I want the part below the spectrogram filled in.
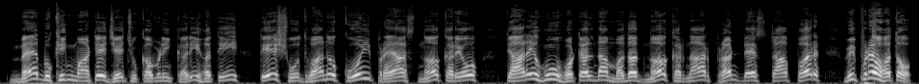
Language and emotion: Gujarati, angry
